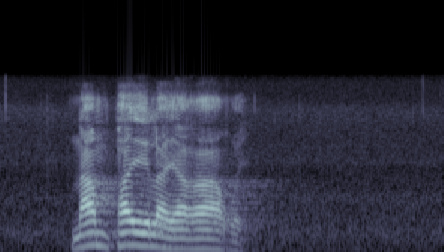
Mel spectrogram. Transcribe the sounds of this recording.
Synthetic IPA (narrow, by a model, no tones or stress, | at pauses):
nam̩pʰaɪlajaɣaːɣwɛ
